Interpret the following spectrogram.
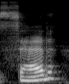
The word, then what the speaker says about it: said: teach the kids that the uh graphine AI says a but this we don't pronounce this s we pronounce it said I think what you're saying that is you put a heart around that part of it to remember it sounds like a short e sounds like sad s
